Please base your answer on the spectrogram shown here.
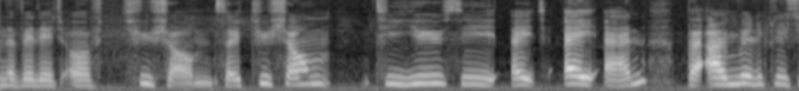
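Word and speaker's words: Tuchan: it like that because that's how i say to pronounce it is number two two and then sean like the sun is shining here so it's been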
